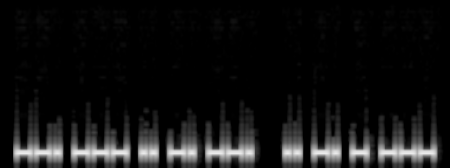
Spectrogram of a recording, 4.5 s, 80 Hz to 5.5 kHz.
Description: Morse code, heard as a keyed tone, about 25 wpm, 600 Hz. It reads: GOING INTO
